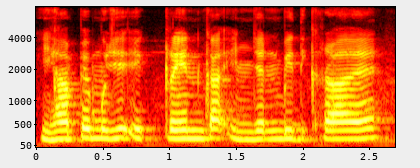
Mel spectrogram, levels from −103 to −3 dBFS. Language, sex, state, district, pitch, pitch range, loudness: Hindi, female, Rajasthan, Jaipur, 190 Hz, 180-200 Hz, -17 LUFS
